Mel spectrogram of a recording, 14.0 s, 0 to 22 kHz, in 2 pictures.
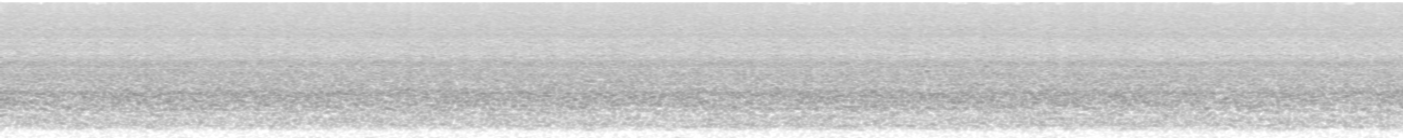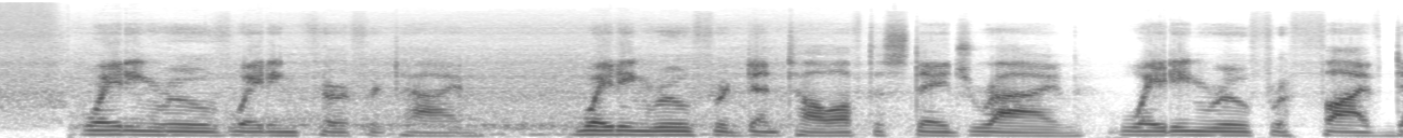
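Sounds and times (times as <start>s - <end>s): steady hiss: 0.0s - 14.0s.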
